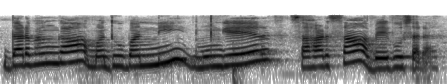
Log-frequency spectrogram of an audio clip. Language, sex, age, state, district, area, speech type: Maithili, female, 30-45, Bihar, Saharsa, rural, spontaneous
